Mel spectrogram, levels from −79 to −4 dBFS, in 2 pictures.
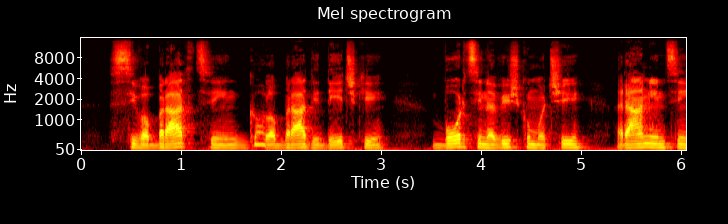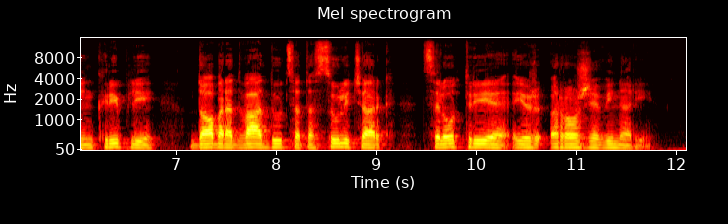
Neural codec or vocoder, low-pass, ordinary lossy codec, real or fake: none; 14.4 kHz; AAC, 48 kbps; real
